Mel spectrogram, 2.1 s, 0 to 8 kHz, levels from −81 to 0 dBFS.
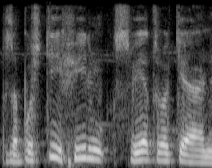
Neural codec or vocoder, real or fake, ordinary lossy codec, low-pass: none; real; AAC, 48 kbps; 7.2 kHz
